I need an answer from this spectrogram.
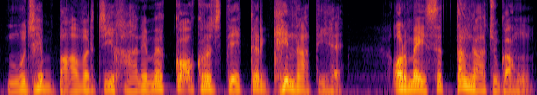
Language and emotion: Urdu, disgusted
